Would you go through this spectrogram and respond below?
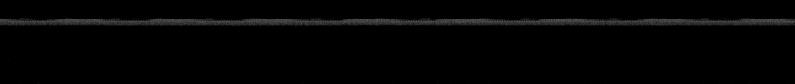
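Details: Cicada singing in the Amazon forest at Lago Amanã, Brazil: a continuous shrill, even buzz holding steady throughout, with a faint lower tone beneath and occasional tiny clicks.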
